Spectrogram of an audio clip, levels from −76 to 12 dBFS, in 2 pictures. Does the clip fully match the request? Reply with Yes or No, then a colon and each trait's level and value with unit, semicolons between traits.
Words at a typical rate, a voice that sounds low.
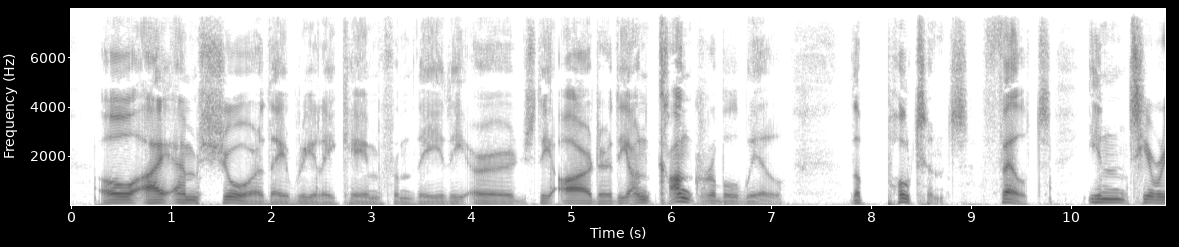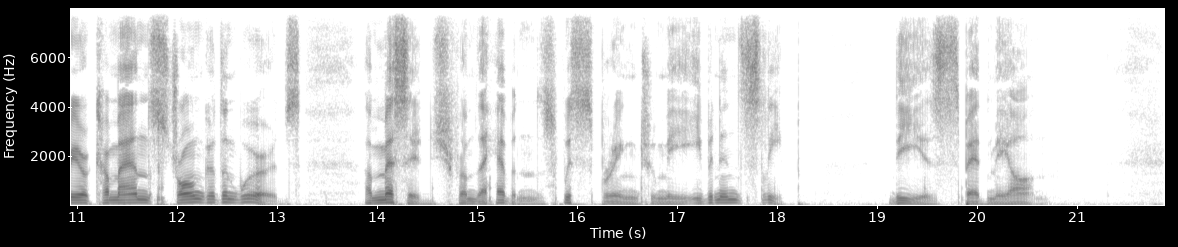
No: slow, 105 wpm; very low, 90 Hz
